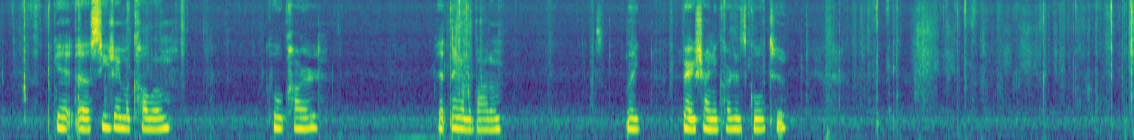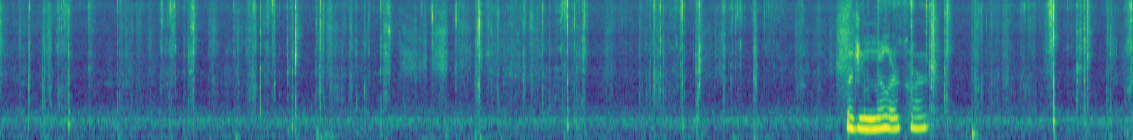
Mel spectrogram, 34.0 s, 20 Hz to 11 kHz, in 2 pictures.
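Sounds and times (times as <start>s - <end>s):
trading cards clicking and rustling: 6.6s - 7.6s, 12.0s - 34.0s.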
